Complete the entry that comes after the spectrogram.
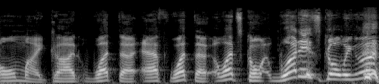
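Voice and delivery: shocked, frantic swearing outburst with rising pitch. Retelling lying in bed with the phone going berserk: retelling shocked cursing. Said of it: "of course I'm cursing nonstop".

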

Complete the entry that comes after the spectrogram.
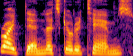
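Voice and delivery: cheerful put-on British accent. Retelling a plan made with friends, in a put-on british accent. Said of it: "I made you British for some reason".

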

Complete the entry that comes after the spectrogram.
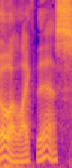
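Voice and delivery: slow, pleased, delighted, wondering tone. Retelling how early guitar players reacted to reverb: imitating delighted early guitar players. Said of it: "With that exact tone of voice".

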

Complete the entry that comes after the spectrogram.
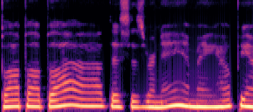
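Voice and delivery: smooth professional telephone voice. Retelling how they answer the business phone: professional phone voice. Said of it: "he does not like my professional voice".

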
